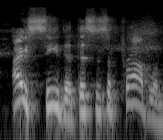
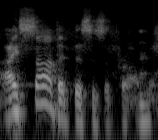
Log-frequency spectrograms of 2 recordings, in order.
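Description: First: Runyon-style line, present tense, said a bit louder; mock tough-guy present tense. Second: Said in the usual way. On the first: Shown as a demonstration. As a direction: demo of the right way, a touch louder. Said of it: "they'll just say". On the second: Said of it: "rather than".

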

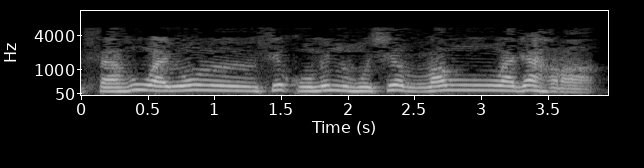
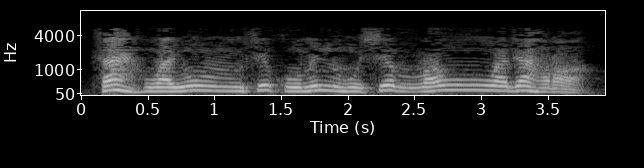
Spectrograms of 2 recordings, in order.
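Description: First: Said in the usual way. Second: فهو with a vowelless ha, "fahwa"; Qalun's silent-vowel ha. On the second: Shown as a demonstration. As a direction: close فهو to two syllables, "fah-wa". (فهو بإسكان الهاء) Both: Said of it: "قرأ قالون بإسكان الهاء".

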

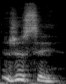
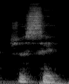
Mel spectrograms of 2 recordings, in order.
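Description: First: "je sais" lifted high, same level; first "je sais" pitched well up; raised je sais. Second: "je sais" dropped much softer, back to normal pitch; softer repeat. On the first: Moret cuts his uncle off, pitched up. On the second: Moret repeats himself to his uncle, much softer. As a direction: let the second "je sais" fall away quietly. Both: Acted.

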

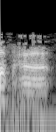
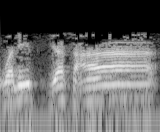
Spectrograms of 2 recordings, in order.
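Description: First: Said in the usual way. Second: يسعى drawn out slowly with the final alef held long; reading يسعى out slowly, stretching its last vowel; slow example reading. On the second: Shown as a demonstration. Teacher to student, stretching يسعى slowly to show the long alef. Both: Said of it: "ده فعل مضارع معتل بالألف".

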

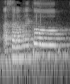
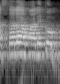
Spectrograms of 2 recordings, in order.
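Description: First: Assalamualaikum drawn out slowly, ending "kom"; slow, everyday Assalamualaikum with a rounded "kom"; usual local greeting. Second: Assalamualaikum said slowly, ending a clear "kum"; slow, correct Assalamualaikum with a crisp final "kum"; correct greeting. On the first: Preacher imitating how people usually greet, slow and drawn out. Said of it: "itu kan biasanya kita". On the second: Preacher showing the correct greeting, slowly. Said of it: "Tidak salah". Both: Shown as a demonstration.

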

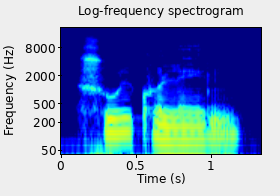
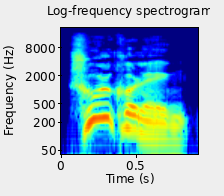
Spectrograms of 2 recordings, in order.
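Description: First: Soft, brooding repeat of Schulkollegen; quiet echo. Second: Sudden loud exclamation; calling out. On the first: Nervous Leo alone at night, repeating it softly. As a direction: murmur Schulkollegen to yourself, uneasy. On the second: Investigator calls out his idea to Leo, loud. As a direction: blurt it out loud as if struck by an idea. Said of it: "Dann rief er". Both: A narrator's reading.

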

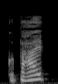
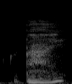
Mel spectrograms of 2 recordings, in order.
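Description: First: Higher, louder clipped goodbye; impatient. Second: Whispered goodbye, barely voiced; low tone. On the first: Acted. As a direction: snap it out impatiently. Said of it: "she said impatiently". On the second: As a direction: breathe it out low and sudden. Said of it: "she said suddenly in a low tone".

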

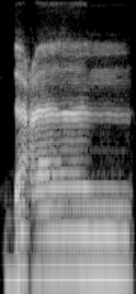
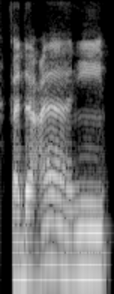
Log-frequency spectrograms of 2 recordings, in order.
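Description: First: "دعان" very slowly, ending on a silent نون; ya dropped. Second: "فدعاني" very slowly, with a long final ياء; "فدعاني" read in full, slow. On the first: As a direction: drop the ياء and stop "دعان" on the نون. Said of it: "دعاني عند الوقف ما ستقول". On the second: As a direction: stretch "فدعاني" keeping the ياء. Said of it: "عند من يحذفها وقفا". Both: Shown as a demonstration.

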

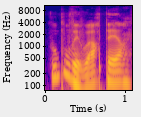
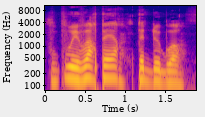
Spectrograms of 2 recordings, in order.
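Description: First: Said in the usual way. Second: Scolding father mimicking his son; mocking echo. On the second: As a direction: throw his own words back at him, exasperated. Father throws son's words back.

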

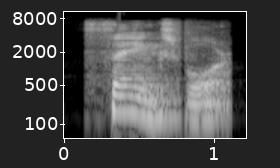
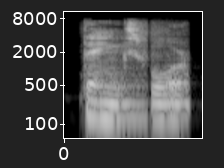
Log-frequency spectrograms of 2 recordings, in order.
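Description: First: "thanks for" with a clear TH; correct th sound. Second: "thanks" said with a plain T, as "tanks"; "thanks for" with a hard T instead of TH; wrong t sound. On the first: Teacher showing students the right "thanks" with TH. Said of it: "Você fala thanks for". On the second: Teacher showing students the wrong "thanks" with a T. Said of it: "Não se diz thanks for". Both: Shown as a demonstration.

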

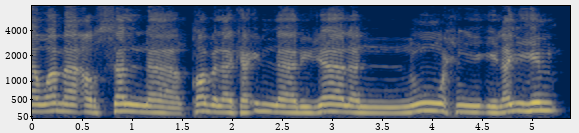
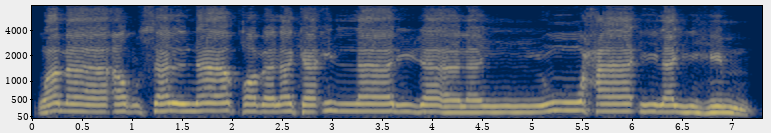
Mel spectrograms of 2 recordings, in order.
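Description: First: Said in the usual way. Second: يوحى with damma on ya and open ha, slow chant; yuha reading. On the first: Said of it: "بدل النون". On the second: Shown as a demonstration. Reciter showing Duri reading, slow chanted يوحى. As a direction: read يوحى passive, not نوحي. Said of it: "هكذا".

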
